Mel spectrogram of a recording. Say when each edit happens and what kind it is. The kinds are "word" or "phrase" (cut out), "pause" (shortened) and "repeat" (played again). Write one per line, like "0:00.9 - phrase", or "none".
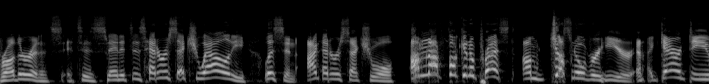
0:01.1 - phrase
0:03.2 - phrase
0:04.0 - pause
0:05.7 - word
